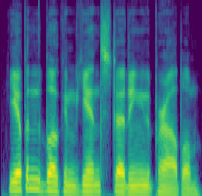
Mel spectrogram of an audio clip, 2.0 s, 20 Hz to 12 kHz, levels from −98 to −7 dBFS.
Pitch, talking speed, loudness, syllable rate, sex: 115 Hz, 265 wpm, -17 LUFS, 7.4 syllables/s, male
